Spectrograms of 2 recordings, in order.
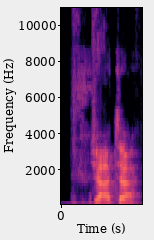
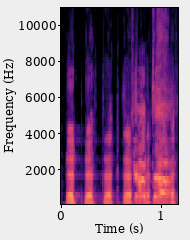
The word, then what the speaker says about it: Dia: Jata. Jata, yes. Yeah, it starts with a D, right? But that kind of sounds like a G.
